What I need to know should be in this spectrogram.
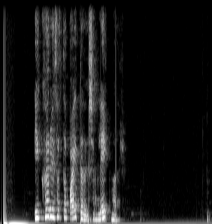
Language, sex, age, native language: Icelandic, female, 20-29, Icelandic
